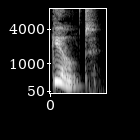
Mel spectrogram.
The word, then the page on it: gilt: British English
